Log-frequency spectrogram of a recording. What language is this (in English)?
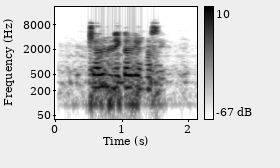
Urdu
